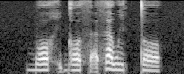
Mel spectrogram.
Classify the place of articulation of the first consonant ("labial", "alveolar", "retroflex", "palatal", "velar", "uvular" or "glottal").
labial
